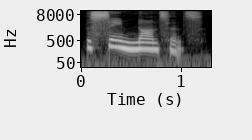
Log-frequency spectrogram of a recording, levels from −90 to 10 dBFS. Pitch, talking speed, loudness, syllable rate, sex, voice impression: 225 Hz, 140 wpm, -19 LUFS, 4.4 syllables/s, female, feminine, slightly adult-like, fluent, slightly cute, slightly refreshing, friendly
